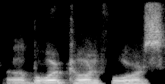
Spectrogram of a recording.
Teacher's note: Jadi O-nya si lidahnya itu kayak yang ke belakang karena memang posisinya di belakang. Board, torn, horse gitu. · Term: O setengah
